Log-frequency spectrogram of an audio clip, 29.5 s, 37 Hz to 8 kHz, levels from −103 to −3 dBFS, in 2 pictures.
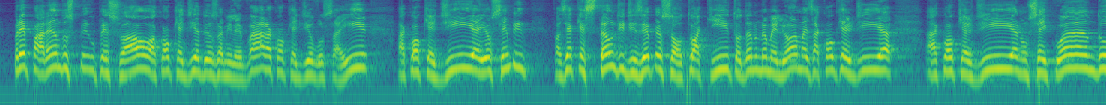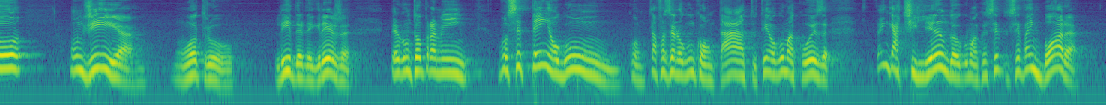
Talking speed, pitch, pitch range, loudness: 140 wpm, 205 Hz, 175-230 Hz, -18 LUFS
